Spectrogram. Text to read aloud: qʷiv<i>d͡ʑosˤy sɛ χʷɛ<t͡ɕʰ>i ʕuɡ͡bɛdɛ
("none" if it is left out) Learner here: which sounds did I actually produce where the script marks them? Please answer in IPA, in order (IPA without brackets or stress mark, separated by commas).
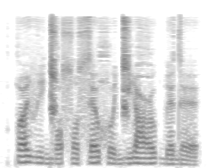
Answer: i, d͡ʑ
